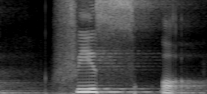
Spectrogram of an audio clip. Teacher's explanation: Huruf sin kita alirkan dan ada desisnya ya. Karena punya sifat namanya shofir. Artinya ada desis seperti suara ular. Fis. Nah, kemudian qof-nya ini hukumnya qalqalah kubra karena ada huruf qalqalah yang sukunnya karena berhenti dan dibacanya dipantulkan dengan pantulan yang besar.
